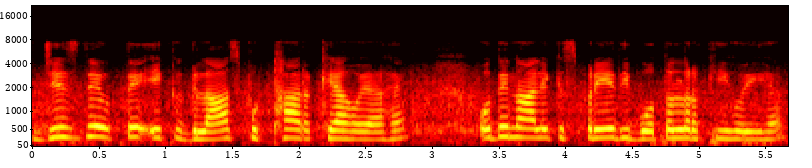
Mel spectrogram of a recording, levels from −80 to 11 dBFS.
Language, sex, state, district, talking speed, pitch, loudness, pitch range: Punjabi, female, Delhi, New Delhi, 190 wpm, 245 Hz, -14 LUFS, 225-255 Hz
